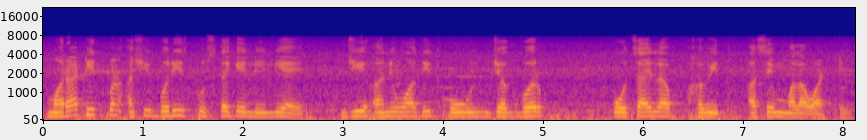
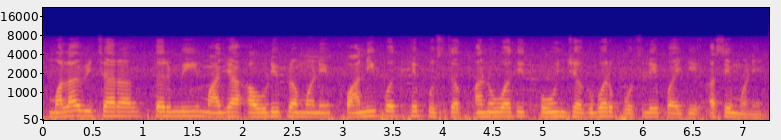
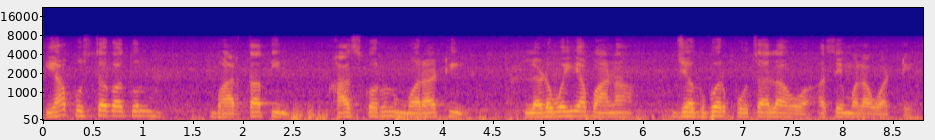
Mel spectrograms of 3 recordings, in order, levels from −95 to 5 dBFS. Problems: constant background noise, background conversations at intervals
